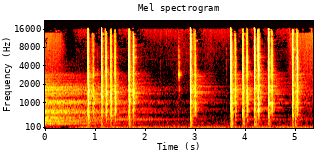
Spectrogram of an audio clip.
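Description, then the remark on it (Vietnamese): A male shop employee types on a computer keyboard to calculate the price of clothes: quick bursts of sharp key clicks in uneven clusters with short pauses between them, clear over a quiet background hum. “Cô bắt đầu to giọng, nhưng nam nhân viên vẫn điềm nhiên gõ máy tính một cách thuần thục để tính toán giá tiền số quần áo mà cô lấy cắp.”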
